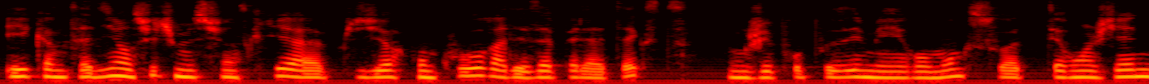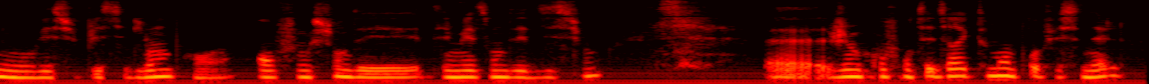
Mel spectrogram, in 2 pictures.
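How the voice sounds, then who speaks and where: Gravelly, husky woman in her twenties. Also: medium pitch, level tone, fast, warm tone. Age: 20s. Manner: hesitant, self-deprecating, laughs often. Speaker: guest writer. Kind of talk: casual interview conversation.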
